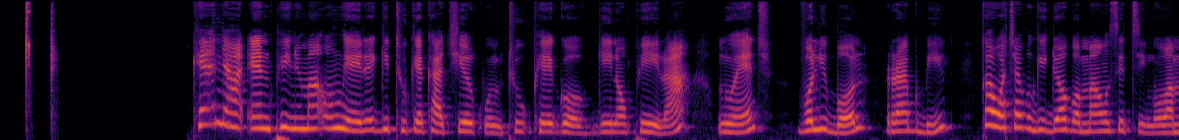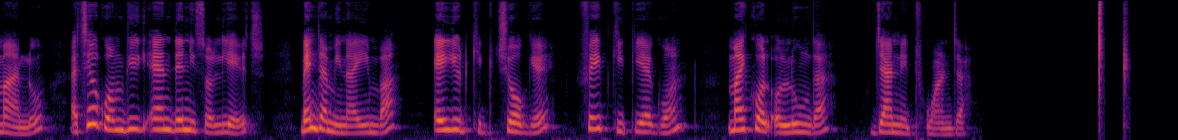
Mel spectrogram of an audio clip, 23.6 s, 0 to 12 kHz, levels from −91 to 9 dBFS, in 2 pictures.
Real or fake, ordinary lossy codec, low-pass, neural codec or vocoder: fake; none; none; codec, 24 kHz, 0.9 kbps, WavTokenizer, medium speech release version 1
